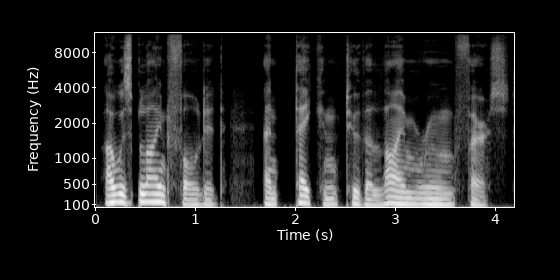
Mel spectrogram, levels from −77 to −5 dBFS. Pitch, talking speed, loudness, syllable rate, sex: 115 Hz, 145 wpm, -17 LUFS, 3.7 syllables/s, male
